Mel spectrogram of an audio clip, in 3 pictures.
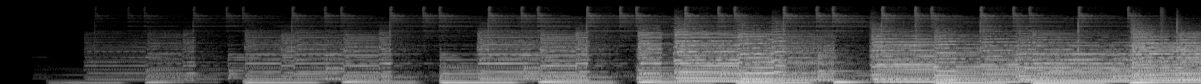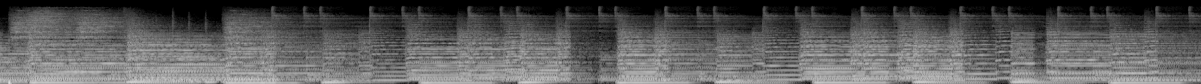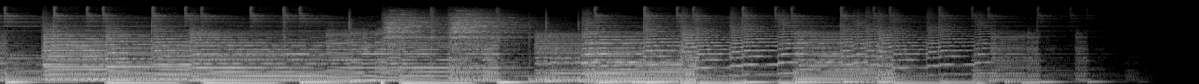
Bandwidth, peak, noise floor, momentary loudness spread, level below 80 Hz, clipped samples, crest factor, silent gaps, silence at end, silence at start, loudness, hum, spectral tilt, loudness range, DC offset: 16 kHz; -2 dBFS; -63 dBFS; 13 LU; -28 dBFS; under 0.1%; 16 dB; none; 0.95 s; 0.65 s; -18 LUFS; none; -5 dB/octave; 10 LU; under 0.1%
